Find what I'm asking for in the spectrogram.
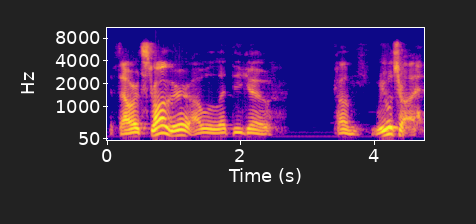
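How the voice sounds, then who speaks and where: A man's voice: mid-range voice, very animated, takes it slowly, warm tone, dull audio, soft background music. A man playing a bold, boastful young man in a storybook reading, with cheeky, hammed-up defiance. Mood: defiant.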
